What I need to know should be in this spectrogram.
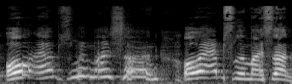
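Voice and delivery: high-pitched, acted wail of grief; weeping lament. A narrator's reading. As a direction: mourn aloud, pitched high, without real sobs. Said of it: "kept on weeping".

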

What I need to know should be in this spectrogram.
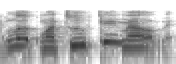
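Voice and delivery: high-pitched imitation of a thrilled little boy; excited child. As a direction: mimic a son proudly announcing big news, pitch way up. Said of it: "he was excited".

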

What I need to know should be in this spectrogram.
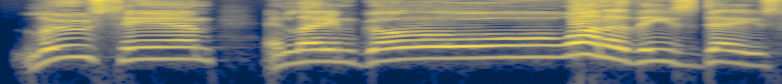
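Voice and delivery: high, slow, loud proclamation; fervent preaching shout. Acted. Preacher promises the congregation resurrection, fervent shout. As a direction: preach it at full force. Preacher repeats climactic line.

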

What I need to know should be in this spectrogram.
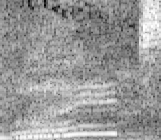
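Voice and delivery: high squeaky what; high-pitched stunned what; shocked. Retold or imitated. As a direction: squeal it in disbelief. Shocked reaction.

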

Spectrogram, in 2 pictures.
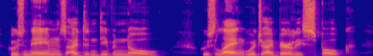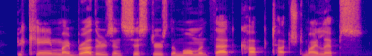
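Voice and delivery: usual speaking voice

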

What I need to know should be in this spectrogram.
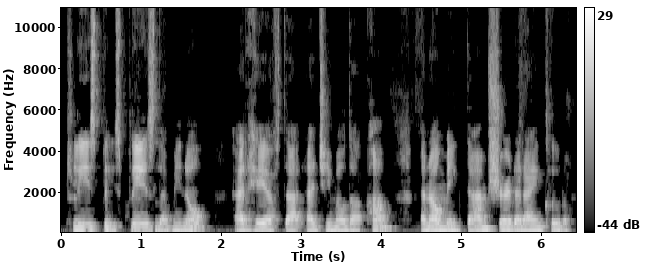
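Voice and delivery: ordinary talk, nothing marked

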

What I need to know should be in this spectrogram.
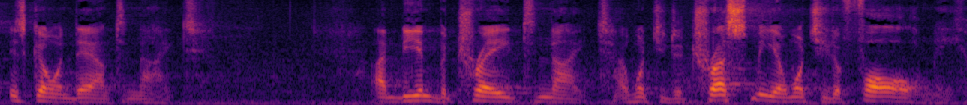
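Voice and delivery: low-pitched, reassuring huddle talk; calm, confiding leader. Retold or imitated. Jesus to his disciples before betrayal, low reassurance. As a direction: confide in close friends, low and steady.

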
